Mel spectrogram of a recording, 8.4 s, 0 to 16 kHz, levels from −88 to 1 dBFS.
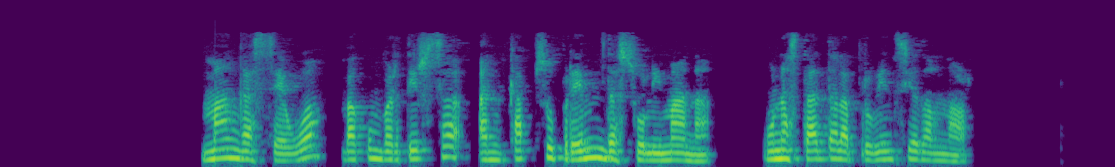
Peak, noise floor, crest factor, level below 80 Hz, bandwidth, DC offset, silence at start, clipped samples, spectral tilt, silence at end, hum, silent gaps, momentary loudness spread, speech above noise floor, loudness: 0 dBFS; under -90 dBFS; 18 dB; -58 dBFS; 7.8 kHz; under 0.1%; 1.5 s; under 0.1%; -6.5 dB/octave; 1.1 s; none; 2.47-2.56 s, 5.41-5.73 s; 8 LU; over 73 dB; -18 LUFS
